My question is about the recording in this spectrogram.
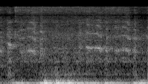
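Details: General XP fuel-injected side-by-side, cold start after 3 months unused, battery weakening: slow labored cranking with a low chugging beat, almost catching but never firing into idle.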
